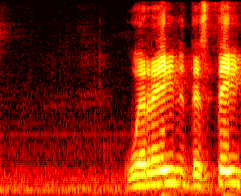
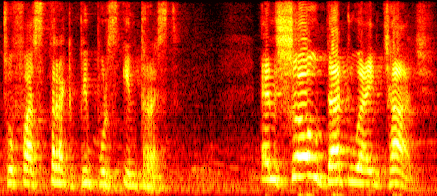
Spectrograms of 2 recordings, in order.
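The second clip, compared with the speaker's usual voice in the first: loud, raised political oratory building to a shout; impassioned rally speech; 6 semitones higher, 10 dB louder than usual. Real, not acted. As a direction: drive it home to the crowd, getting louder and higher.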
